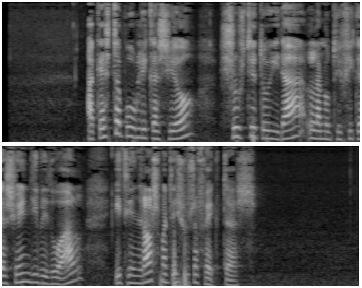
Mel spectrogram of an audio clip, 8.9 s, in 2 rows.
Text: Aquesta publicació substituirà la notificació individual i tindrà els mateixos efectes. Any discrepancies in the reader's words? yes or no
no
